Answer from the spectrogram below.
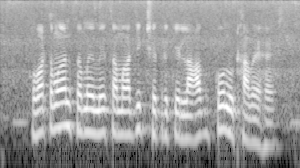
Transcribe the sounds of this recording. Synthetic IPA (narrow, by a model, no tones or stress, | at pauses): ʋəɾt̪əmaːnsəməjmẽsaːmaːd͡ʒɪkkːʃeːt̪ɾəkelaːbʱkoːnʊʈʰaːʋeɦɛ̃ː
